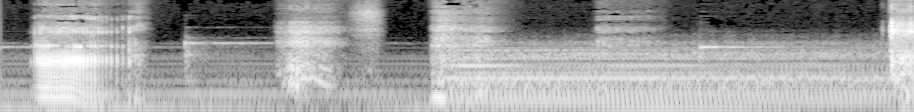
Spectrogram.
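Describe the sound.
A voice imitates heavy breathing from behind a door, with several loud, rasping breaths and gasps at uneven intervals, over a low sustained drone.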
